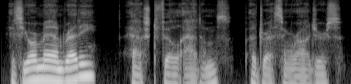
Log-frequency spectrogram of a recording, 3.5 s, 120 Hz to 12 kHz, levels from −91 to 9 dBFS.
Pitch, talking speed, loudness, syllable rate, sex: 115 Hz, 155 wpm, -18 LUFS, 5.4 syllables/s, male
